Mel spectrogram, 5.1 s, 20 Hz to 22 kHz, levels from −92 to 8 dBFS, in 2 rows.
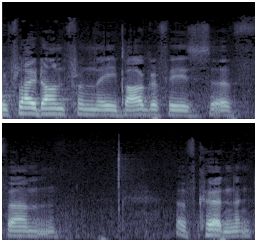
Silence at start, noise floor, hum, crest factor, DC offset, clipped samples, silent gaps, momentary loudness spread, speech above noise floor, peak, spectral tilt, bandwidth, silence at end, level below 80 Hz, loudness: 0 s; -54 dBFS; none; 18 dB; under 0.1%; under 0.1%; none; 24 LU; 29 dB; -6 dBFS; -6.5 dB/octave; 13.5 kHz; 0.05 s; -54 dBFS; -25 LUFS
